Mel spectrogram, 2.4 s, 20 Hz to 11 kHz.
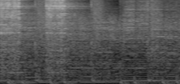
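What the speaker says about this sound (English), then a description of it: "We'll tighten that down with our 21mm socket" A ratchet with a 21mm socket tightens a tie rod nut on a RAM 1500 front suspension, rapid clicking strokes in short bursts, close and loud.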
